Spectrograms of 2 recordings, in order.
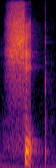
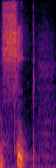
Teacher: when you have a short sound like I as in ship okay some French speakers confuse it with the long sound which is e as in sheep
